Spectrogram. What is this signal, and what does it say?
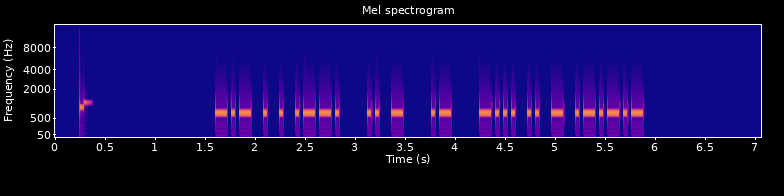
Morse code, heard as a keyed tone, about 30 wpm, 700 Hz. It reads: KEEP IT A BIT.
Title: Sentences from Top 900 Words 30wpm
